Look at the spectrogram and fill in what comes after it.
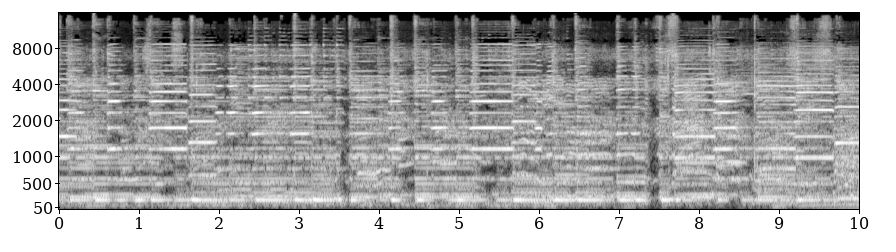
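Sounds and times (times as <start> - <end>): acoustic guitar strumming: 0.0 - 10.0
held melody line: 0.0 - 10.0
mandolin strumming: 0.0 - 10.0.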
